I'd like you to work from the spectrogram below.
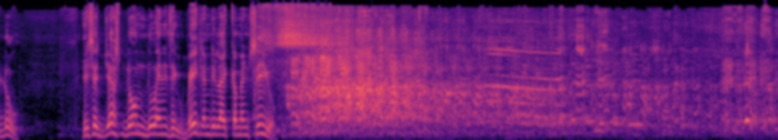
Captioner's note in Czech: smích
